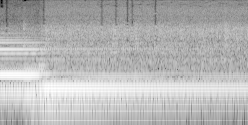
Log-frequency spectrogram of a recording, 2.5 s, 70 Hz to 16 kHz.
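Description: Piano-voiced keyboard playing drop-2 chords. An F7/A chord is sounding at the start, and a B-flat minor 7 chord is struck a little under half a second in, then held and slowly fading.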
